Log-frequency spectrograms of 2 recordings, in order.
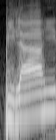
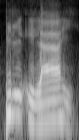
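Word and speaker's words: بالإله: Ilahun, al ilahu, ketika diawali dengan satu huruf, misalnya bi, Anda tidak bisa membacanya bilahi. Bilahi tetap dibaca bil ilahi, karena hamzah di sini hamzah qati.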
